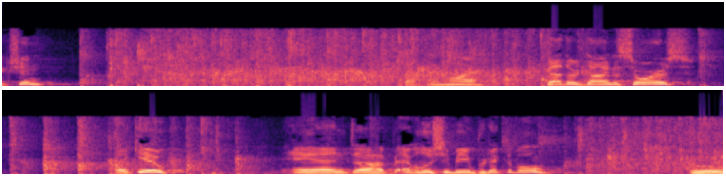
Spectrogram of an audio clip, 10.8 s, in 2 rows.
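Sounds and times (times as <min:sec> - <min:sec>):
speech: 0:00.0 - 0:00.5, 0:03.0 - 0:05.3, 0:06.3 - 0:06.8, 0:07.6 - 0:09.7, 0:10.6 - 0:10.8
audience applauding: 0:00.6 - 0:04.6, 0:05.5 - 0:07.4, 0:09.6 - 0:10.8.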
